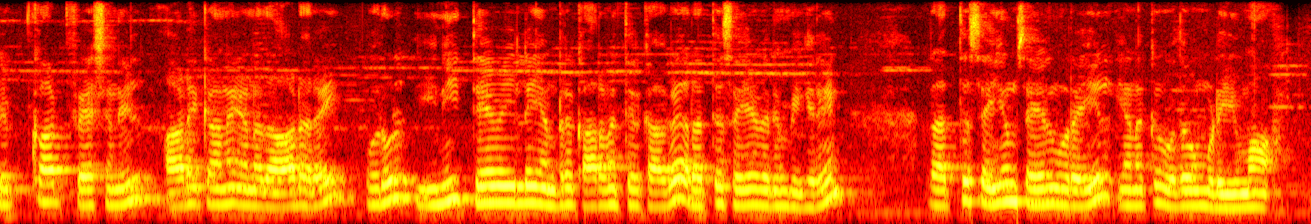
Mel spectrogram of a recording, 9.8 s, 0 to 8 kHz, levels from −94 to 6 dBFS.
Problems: background sounds at intervals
